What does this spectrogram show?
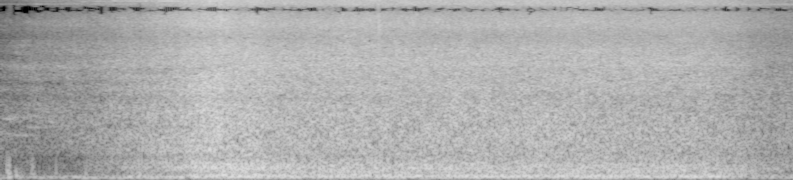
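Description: Shinkansen bullet train passing through the station at speed without stopping: a loud rush of air and wheel noise. It swells over the first two seconds, holds steady while the cars go by, and falls away near the end.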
